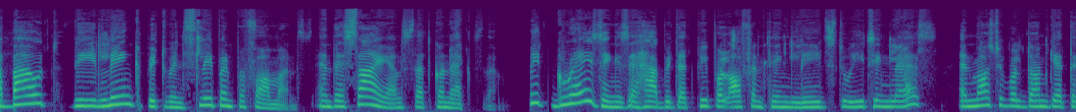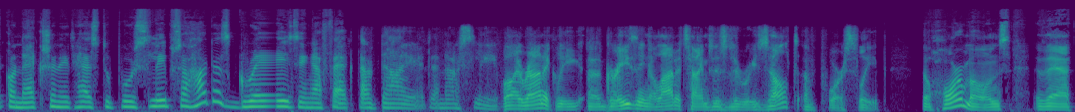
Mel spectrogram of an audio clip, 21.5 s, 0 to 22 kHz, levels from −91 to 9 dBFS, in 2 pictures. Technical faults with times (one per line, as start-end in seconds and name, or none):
13.37-13.63 call audio freeze
13.67-13.71 short concealed packet loss
14.21-19.61 call bitrate drop
15.53-17.80 jitter buffer speed-up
